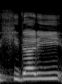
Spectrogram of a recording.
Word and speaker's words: 左: I mean that that kanji is actually normally pronounced as a hidari uh hidari ude means like left arm so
